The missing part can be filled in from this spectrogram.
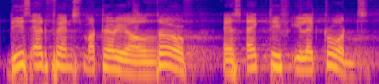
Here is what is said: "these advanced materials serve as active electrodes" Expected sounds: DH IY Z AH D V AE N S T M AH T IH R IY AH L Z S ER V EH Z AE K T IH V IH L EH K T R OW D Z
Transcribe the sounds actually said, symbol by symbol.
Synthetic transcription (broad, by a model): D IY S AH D F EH N S M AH T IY R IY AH L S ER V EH S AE K T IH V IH L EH K T R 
